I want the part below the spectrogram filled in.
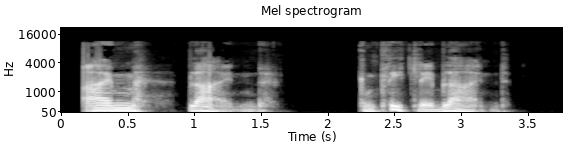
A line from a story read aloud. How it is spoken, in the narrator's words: said Tommy in a melancholy voice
